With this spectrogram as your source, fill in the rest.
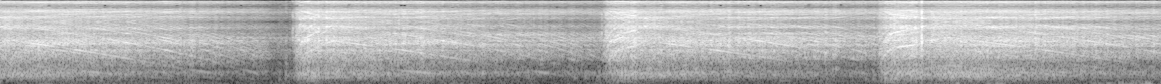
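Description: A Black and Decker Alligator electric chainsaw buzzes steadily and loudly up close, its motor pitch dipping briefly three times as it bites through branches.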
